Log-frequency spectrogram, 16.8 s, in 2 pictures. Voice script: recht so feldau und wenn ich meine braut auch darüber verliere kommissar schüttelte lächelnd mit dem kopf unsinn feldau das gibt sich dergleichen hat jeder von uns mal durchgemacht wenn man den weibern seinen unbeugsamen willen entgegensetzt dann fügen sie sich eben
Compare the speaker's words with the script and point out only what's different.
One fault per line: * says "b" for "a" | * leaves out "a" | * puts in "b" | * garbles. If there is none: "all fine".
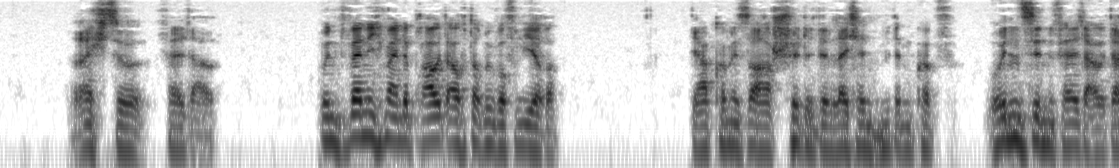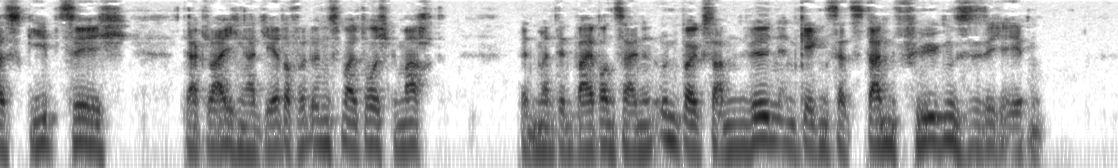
* puts in "der"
